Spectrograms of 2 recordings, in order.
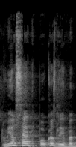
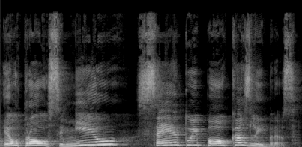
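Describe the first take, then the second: First: Said in the usual way. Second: "mil cento e poucas libras" drawn out very slowly, higher and louder; slow emphatic amount. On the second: Shown as a demonstration.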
